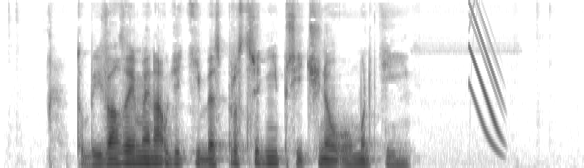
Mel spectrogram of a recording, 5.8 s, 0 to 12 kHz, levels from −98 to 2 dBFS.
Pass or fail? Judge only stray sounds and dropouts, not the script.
fail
